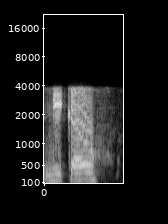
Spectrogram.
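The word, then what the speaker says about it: Niko: Can you let him know that Nico, that's N-I-K-O, from the Bank of Cardiff called? And Cardiff is spelled C-A-R-D-I-F-F, as in Frank Frank.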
